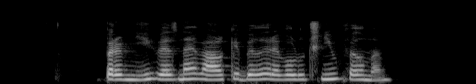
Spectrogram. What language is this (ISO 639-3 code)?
ces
